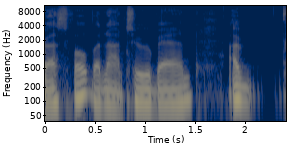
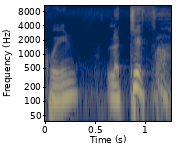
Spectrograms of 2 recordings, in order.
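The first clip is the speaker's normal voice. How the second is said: hard, punched stress on the t of a name; 4 semitones higher, 5 dB louder than usual. Imitating how someone read out a nominee's name, heavy emphasis on the t. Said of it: "he puts like the emphasis on the T. He's like".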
